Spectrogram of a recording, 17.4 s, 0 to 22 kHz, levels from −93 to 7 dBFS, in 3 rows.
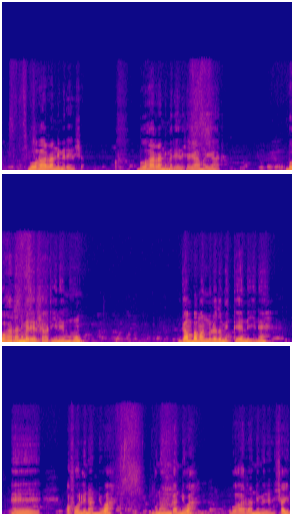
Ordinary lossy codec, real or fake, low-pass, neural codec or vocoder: MP3, 96 kbps; real; 14.4 kHz; none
